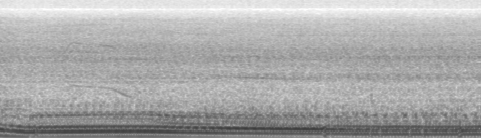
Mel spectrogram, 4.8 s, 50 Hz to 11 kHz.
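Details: Nissan 350Z with a swapped VQ35DE, test run with no exhaust fitted: loud, raw, steady idle with a deep even throb and a slight dip in revs. Engine running fine.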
